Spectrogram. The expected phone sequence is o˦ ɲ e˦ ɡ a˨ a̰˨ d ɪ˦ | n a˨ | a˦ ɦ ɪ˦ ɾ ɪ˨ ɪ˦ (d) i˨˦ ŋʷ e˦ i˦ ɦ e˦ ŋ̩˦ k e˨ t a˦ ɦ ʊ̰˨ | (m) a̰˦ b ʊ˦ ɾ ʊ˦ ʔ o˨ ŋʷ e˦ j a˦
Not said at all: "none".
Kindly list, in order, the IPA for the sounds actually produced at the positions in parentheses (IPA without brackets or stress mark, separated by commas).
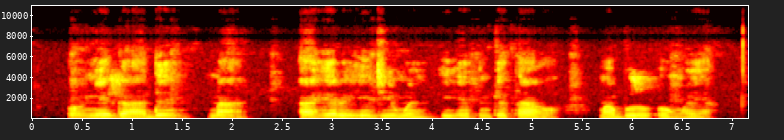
d͡ʒ, m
